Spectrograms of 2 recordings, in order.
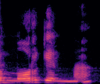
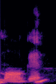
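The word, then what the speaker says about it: Morgen: মর্নিং good মর্নিংটা হয়ে যাবে গুটে মরগেন এটা মরগেন মন অনেক সময় আরটা কিন্তু মানে হাই এর মত উচ্চারণ হয়ে যায়। ঠিক আছে? সো গুডন মগেন গুড টাক গুড ডে বা হ্যালো এটা যে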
